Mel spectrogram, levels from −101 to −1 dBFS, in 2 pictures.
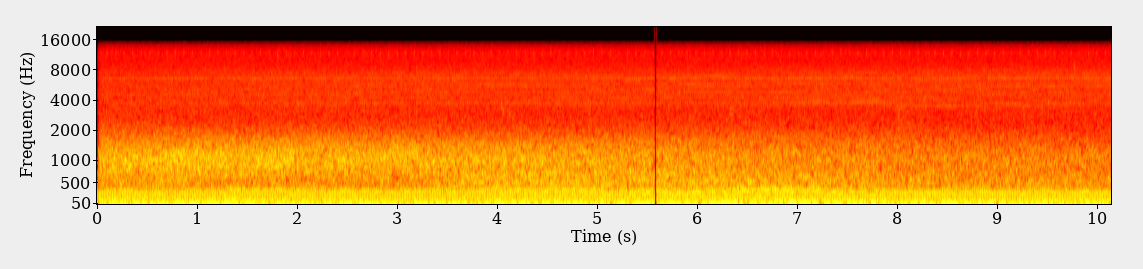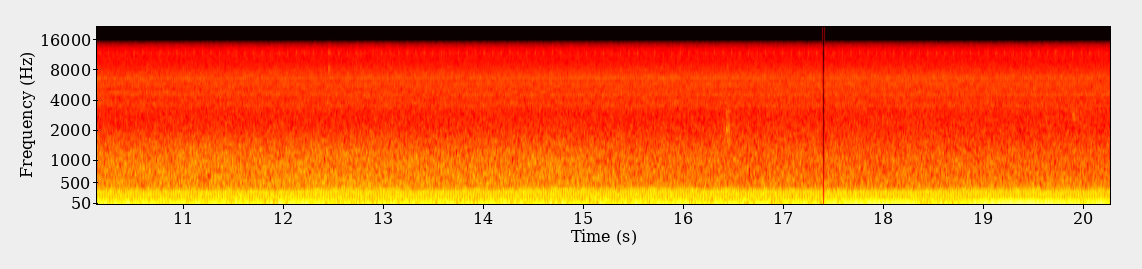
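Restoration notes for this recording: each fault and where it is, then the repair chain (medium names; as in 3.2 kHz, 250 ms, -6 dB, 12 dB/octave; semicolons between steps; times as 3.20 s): hum 60 Hz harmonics 5 -30 dBFS
5.57–5.59 s: dropout 20 ms
17.39–17.41 s: dropout 20 ms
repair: de-hum 60 Hz, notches 5; interpolate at 5.57 s, 20 ms; interpolate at 17.39 s, 20 ms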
